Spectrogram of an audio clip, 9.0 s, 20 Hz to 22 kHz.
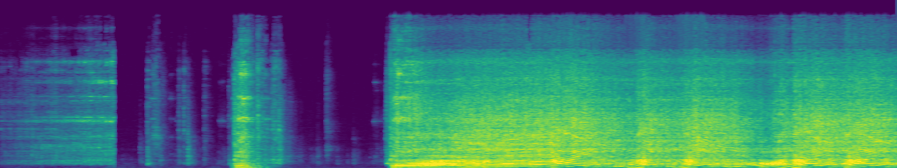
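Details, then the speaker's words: Echo chainsaw hybrid, 93cc 56 mm cylinder with boost ports in 60cc chassis, newer 620 carb: revs hunt up and down about once a second; owner suspects an air leak, possibly thin rotted crankcase, pending pressure-vacuum test. "well I fiddled with it a little more it's still acting up so we're not gonna do the dino runs today and try and get it all figured out pretty sure it's got air leak"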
